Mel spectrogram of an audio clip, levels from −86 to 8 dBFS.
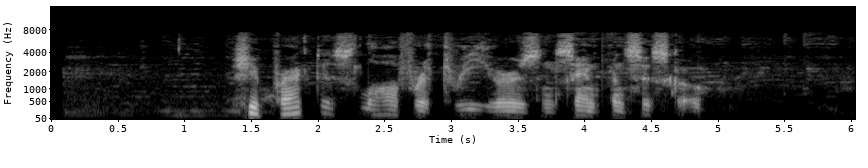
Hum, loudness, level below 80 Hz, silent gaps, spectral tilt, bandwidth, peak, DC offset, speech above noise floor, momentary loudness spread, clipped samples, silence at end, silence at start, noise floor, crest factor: none; -25 LUFS; -72 dBFS; none; -2.5 dB/octave; 7.8 kHz; -8 dBFS; under 0.1%; 36 dB; 12 LU; under 0.1%; 1.1 s; 1.35 s; -63 dBFS; 22 dB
